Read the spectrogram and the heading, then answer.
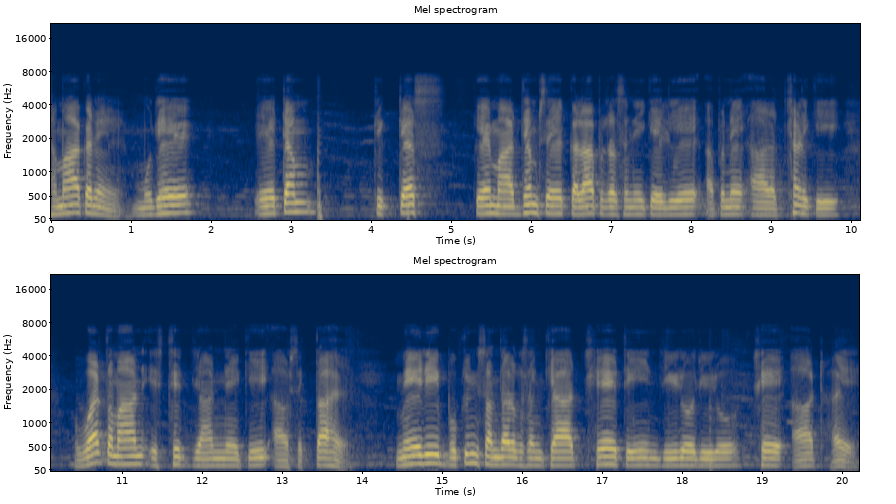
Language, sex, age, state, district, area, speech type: Hindi, male, 60+, Uttar Pradesh, Sitapur, rural, read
